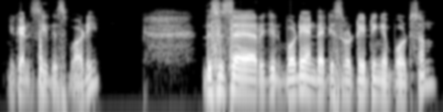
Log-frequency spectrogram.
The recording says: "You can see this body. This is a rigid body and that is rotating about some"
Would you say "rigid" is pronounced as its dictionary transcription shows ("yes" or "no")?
yes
